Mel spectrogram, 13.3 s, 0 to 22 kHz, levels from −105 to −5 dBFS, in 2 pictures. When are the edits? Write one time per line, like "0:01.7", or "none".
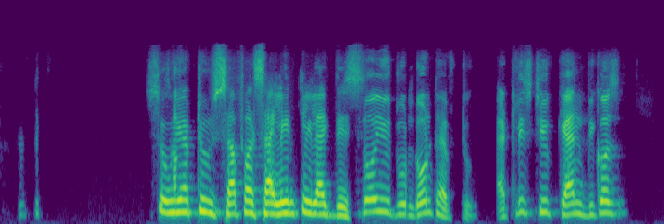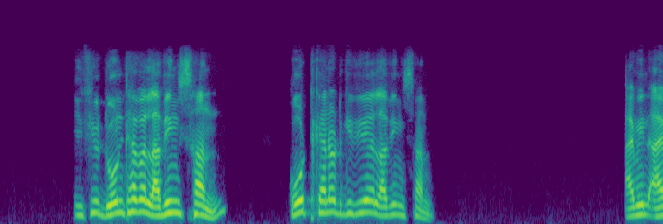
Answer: none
